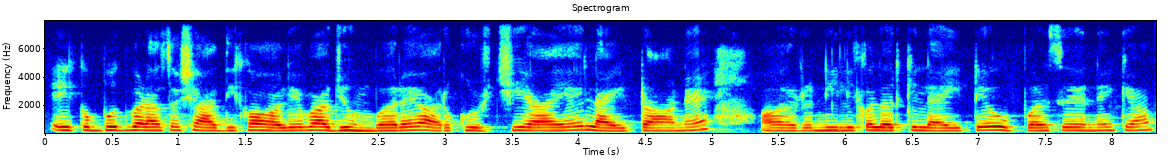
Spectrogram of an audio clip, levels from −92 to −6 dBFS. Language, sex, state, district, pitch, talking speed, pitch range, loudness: Hindi, female, Chandigarh, Chandigarh, 220 Hz, 195 wpm, 210-235 Hz, -15 LUFS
